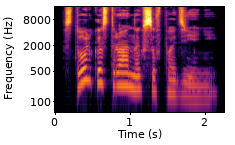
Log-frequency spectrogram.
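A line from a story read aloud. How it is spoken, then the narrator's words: Calmer tone. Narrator (Russian): более спокойно произнес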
